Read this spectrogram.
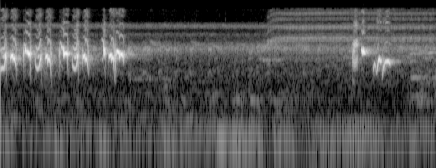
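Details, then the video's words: Sooty-headed bulbul lure call used to draw other bulbuls, opening with a fast run of bright chirpy whistled notes, then a pause and a short two-note phrase falling in pitch. "SUARA PANGGILAN PIKAT KUTILANG MENGGARUDA"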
